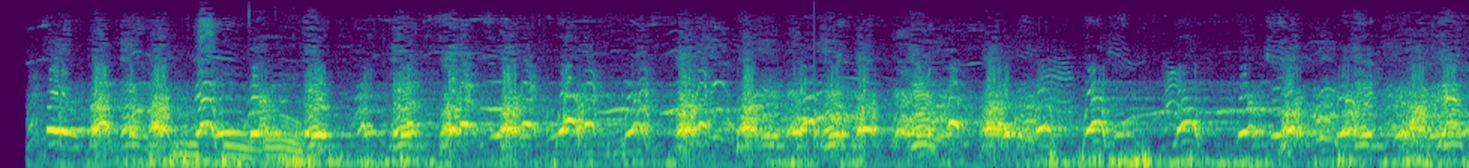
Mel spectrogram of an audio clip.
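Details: Sled dogs at Caribou Crossing, Yukon Territory, just before the sleds take off; a dense, excited chorus of many dogs barking and yipping nonstop, with high whining yelps woven through.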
